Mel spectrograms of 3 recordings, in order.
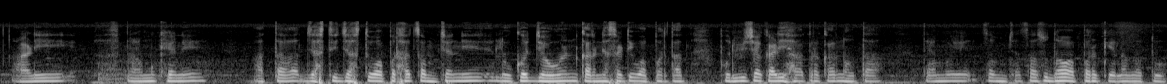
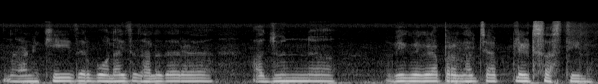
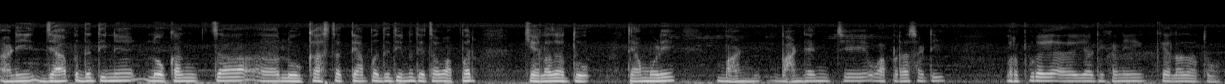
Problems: constant background noise, background conversations at intervals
